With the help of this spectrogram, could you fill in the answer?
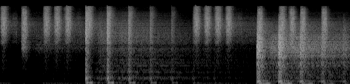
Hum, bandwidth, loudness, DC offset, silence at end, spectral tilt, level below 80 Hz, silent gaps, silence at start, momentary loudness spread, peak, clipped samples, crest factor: none; 17 kHz; -21 LUFS; under 0.1%; 0 s; 2 dB/octave; -52 dBFS; none; 0 s; 9 LU; -4 dBFS; under 0.1%; 20 dB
